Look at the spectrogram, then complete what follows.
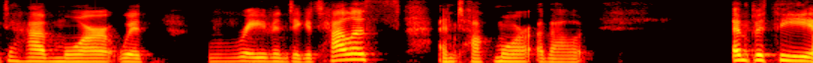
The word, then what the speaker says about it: Digitalis: I said it right that time, Digitalis.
